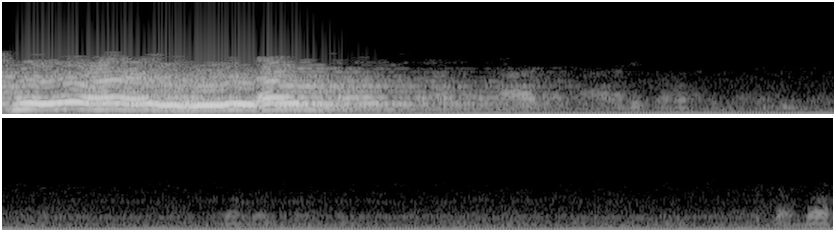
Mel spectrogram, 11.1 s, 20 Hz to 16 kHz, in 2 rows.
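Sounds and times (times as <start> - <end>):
low recording hum: 0.0 - 11.0
soft indistinct low sounds: 0.0 - 11.0.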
